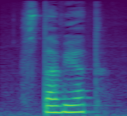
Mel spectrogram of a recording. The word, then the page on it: build: /bɪld/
